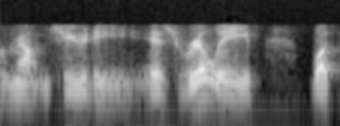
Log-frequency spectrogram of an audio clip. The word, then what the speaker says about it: Judi: There's also Mount Judi, or over there they call it Kuti because they can't pronounce a J. They pronounce it with a C or a K.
